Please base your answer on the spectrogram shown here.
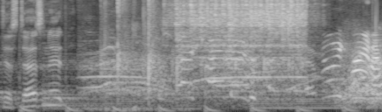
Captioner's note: crowd cheering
